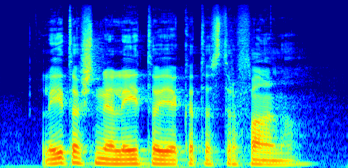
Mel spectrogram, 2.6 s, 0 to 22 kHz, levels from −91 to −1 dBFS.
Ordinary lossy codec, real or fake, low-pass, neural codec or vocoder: none; real; 19.8 kHz; none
